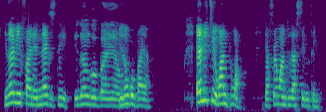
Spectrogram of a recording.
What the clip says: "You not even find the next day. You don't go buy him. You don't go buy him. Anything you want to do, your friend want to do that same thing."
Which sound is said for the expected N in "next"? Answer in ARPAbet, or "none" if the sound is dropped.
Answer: N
